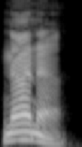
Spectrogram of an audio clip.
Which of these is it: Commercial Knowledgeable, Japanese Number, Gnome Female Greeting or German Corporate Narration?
Japanese Number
